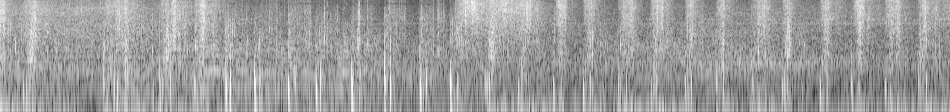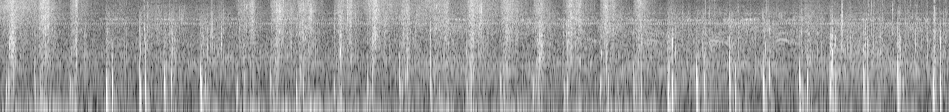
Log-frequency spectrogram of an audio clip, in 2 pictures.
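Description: Footsteps crunch steadily over rough, rocky ground.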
